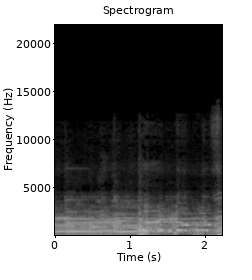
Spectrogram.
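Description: Male voices singing into microphones over instrumental accompaniment, with a note held steady for about the first second before the melody moves on.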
